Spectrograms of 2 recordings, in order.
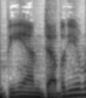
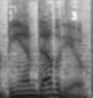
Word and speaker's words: BMW: Number 5, apparently we've been pronouncing BMW wrong all these years. In German, a W is pronounced V. What does BMW stand for, or BMW? – Better motor vehicle.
